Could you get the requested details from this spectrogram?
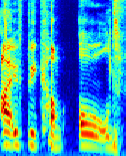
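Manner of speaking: put-on self-pitying moan. Retelling how a film character said her line: imitating a woe-is-me lament. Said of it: "woe is me".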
